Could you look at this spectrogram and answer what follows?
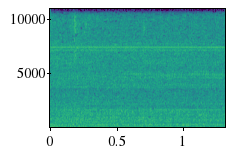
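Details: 1987 Rheem Classic X 10 SEER central air conditioner outdoor unit, started quickly before cleaning out debris: steady low hum with even fan whoosh, no knocks, rattles or squeals; normal running.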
